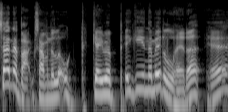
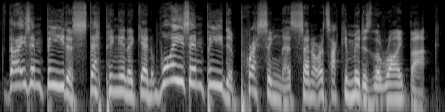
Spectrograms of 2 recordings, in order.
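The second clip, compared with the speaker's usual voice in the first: usual speaking voice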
